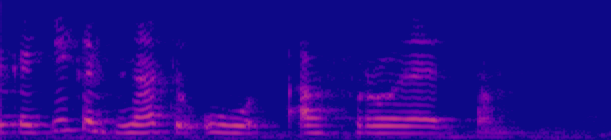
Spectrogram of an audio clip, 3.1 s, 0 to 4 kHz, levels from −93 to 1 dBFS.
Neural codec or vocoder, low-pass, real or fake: codec, 16 kHz, 16 kbps, FreqCodec, smaller model; 3.6 kHz; fake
